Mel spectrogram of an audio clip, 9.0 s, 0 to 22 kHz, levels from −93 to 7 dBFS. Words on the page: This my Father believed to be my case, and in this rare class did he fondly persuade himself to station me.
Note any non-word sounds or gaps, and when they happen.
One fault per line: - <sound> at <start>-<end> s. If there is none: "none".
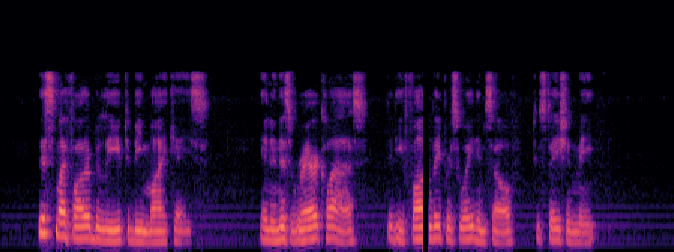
- dropout at 5.6-5.7 s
